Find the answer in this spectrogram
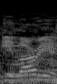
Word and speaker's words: Hilaria: Hilaria.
